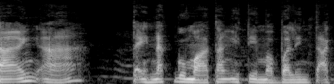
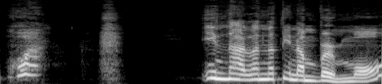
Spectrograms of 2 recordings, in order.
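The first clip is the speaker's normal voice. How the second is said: higher and louder in disbelief; surprised question; 10 semitones higher, 7 dB louder than usual. Acted. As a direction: gasp it out, shocked. Friend surprised at news. (ti gayyem a nasdaaw, napigsa ken nangato)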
